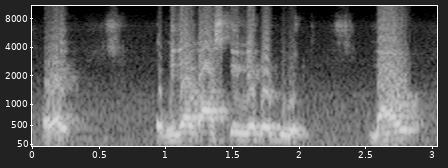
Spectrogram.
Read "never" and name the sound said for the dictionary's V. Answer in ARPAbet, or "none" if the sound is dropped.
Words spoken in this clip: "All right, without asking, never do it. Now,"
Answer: B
